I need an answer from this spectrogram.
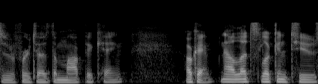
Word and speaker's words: mappik hey: It's a hey with a more breathalyzed sound. So you definitely pronounce that exhale. This is referred to as the mapik hey.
